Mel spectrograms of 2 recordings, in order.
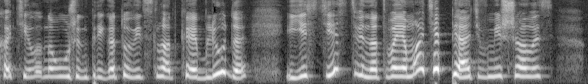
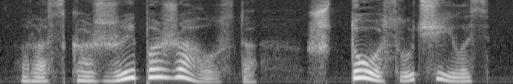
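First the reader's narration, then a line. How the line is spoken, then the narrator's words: Gentle, restrained question. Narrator (Russian): мягко спросил Фридрих, стараясь сохранить спокойствие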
